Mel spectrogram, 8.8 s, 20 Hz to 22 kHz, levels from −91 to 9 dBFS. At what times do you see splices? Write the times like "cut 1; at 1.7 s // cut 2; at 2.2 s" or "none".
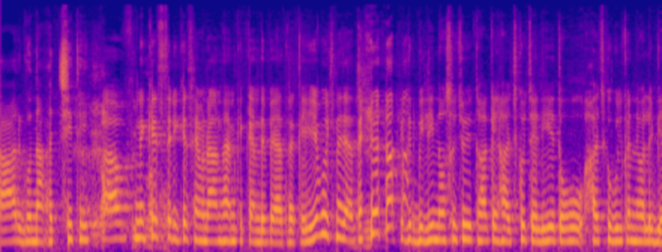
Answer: cut 1; at 1.2 s // cut 2; at 5.3 s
